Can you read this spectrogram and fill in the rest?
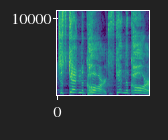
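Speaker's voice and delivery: high, firm repeated order; imitating an angry dad; stern dad. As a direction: snap it like a fed-up father. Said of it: "my dad's like".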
